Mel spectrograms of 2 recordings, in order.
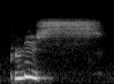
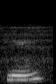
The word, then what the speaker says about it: plus: When plus is positive, meaning there is more, okay, something in addition, so it's positive, then you have, in addition, the S sound at the end.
